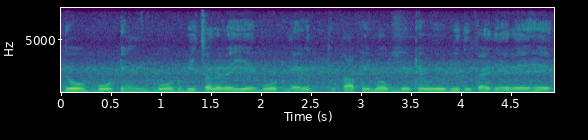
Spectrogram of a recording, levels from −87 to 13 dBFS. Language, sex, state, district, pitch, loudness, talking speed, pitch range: Hindi, male, Gujarat, Gandhinagar, 125 Hz, -16 LUFS, 205 wpm, 125-130 Hz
